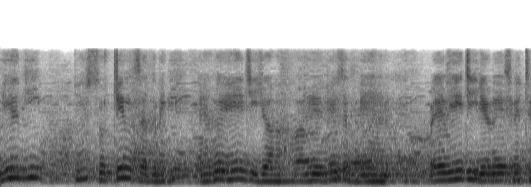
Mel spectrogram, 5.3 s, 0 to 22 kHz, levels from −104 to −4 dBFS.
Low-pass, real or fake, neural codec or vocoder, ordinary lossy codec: 7.2 kHz; fake; codec, 24 kHz, 0.9 kbps, WavTokenizer, medium music audio release; none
